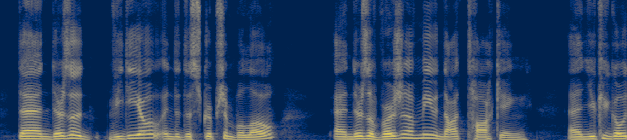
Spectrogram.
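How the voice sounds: A man speaks at a moderate pace in a nasal, slightly mellow voice, with ordinary pitch variation.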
